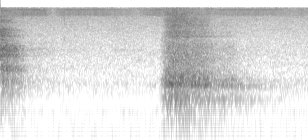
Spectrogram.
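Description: A single deep breath taken as a breathing demonstration, a soft airy rush of air that swells and then tails off, alone after a faint noisy moment at the start.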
